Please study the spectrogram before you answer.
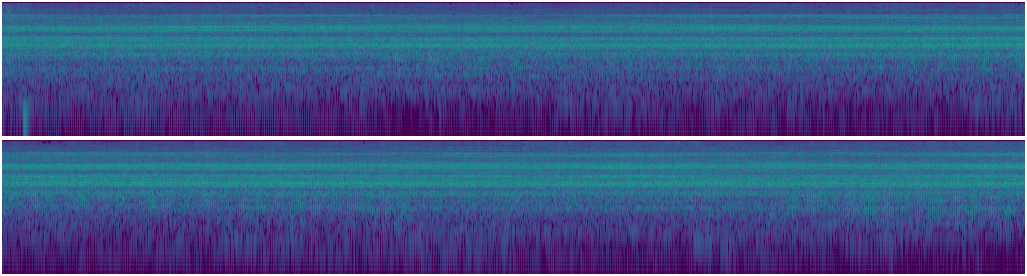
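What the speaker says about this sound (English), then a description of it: "The polisher is only on in between its second and third speed." A car polisher runs steadily between its second and third speed while working over clear coat. The whir is faint and continuous, with an even mechanical texture and no talking.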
